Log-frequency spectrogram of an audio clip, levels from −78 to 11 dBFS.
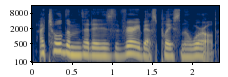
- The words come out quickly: Yes, fast, 335 wpm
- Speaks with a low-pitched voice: No, medium, 185 Hz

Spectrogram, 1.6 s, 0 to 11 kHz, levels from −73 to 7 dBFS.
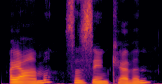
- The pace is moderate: Yes, average, 185 wpm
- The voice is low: No, high, 215 Hz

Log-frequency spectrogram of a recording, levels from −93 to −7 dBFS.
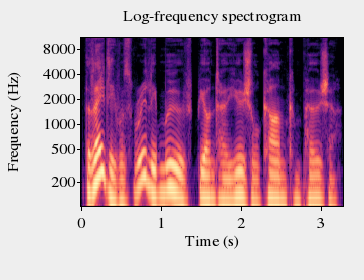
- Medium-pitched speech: No, low, 130 Hz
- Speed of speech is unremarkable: Yes, average, 185 wpm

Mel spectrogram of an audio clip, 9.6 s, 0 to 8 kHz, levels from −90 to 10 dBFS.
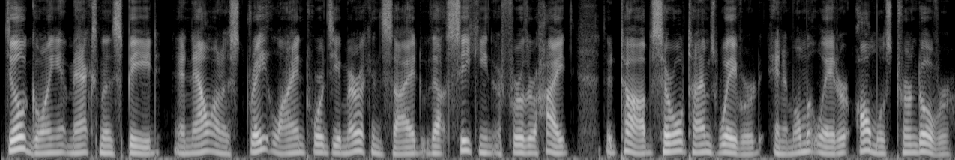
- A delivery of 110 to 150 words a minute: No, average, 200 wpm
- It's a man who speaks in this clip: Yes, male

